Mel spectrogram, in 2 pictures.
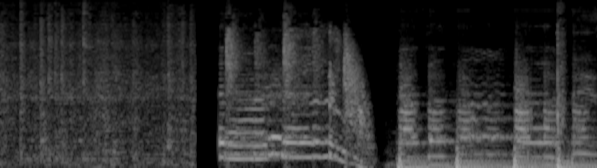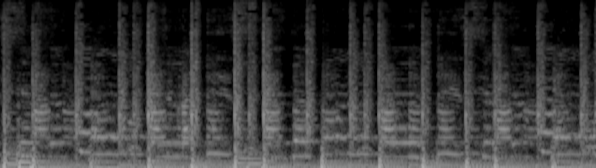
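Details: Music with synthetic-sounding singing plays, broken by a short gap and a falling tonal sweep, then a steady rhythmic beat continues to the end.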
